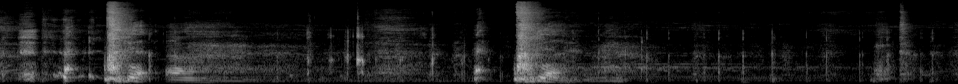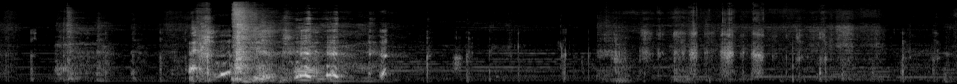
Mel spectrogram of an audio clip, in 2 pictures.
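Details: Drunk man sleeping with objects inserted in his nostrils: three loud, explosive sneezes several seconds apart, with quieter breathing and background noise between; sneezing.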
